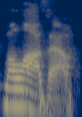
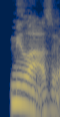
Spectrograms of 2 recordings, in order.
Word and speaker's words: Milazzo: Last name is Milazo. Milazo.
